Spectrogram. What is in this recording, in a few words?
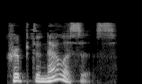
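"cryptanalysis", British English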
